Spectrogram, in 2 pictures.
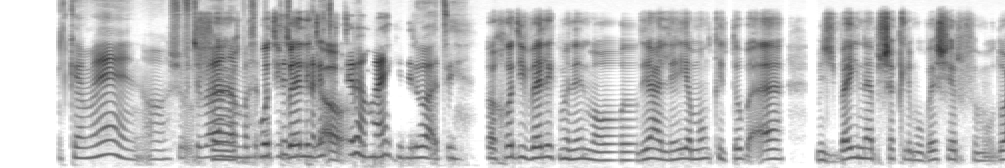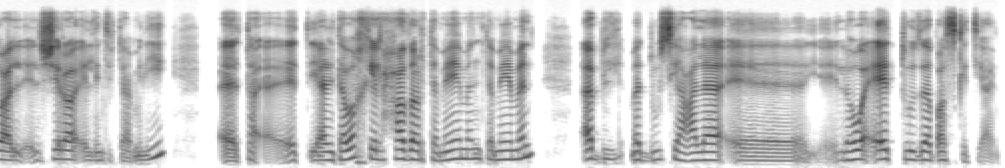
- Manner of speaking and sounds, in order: in English: "add to the basket"
- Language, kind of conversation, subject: Arabic, advice, إزاي أتعامل مع الإحباط اللي بحسه وأنا بتسوّق على الإنترنت؟
- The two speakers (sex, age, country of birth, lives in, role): female, 40-44, Egypt, Portugal, user; female, 55-59, Egypt, Egypt, advisor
